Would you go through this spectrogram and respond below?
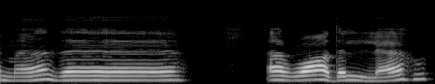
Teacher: زال کے بعد آگے مد ہے تو اس کو ہم نے تین الف کے برابر کھینچنا ہے · را کو ہم پر پڑیں گے کیونکہ را کے اوپر زبر ہے، الف سے پیچھے زبر ہونے کی وجہ سے یہاں پہ بھی ایک الف کے برابر کھینچنا ہے۔ · آگے اسم الجلالہ اللہ ہے تو پھر ہم زبر کی وجہ سے لفظ اللہ کو پر پڑیں گے، اللہ کے اوپر کھڑی زبر اس لیے ایک الف کے برابر کھینچنا بھی ہے۔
